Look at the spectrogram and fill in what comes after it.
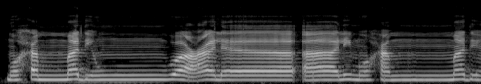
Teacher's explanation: یہاں پر ادغام کا قاعدہ اپلائی ہو رہا ہے کہ یہاں پر ہم ادغام بھی کریں گے اور ساتھ میں غنہ بھی کریں گے، کیونکہ یہاں پر واو ہے۔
